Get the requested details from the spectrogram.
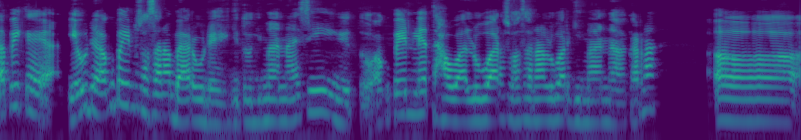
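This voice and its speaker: A woman's fairly low, bright, sharp voice with a strong Javanese accent, ordinary pitch variation and a fairly quick pace. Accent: thick Javanese (medok). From East Java, Pasuruan. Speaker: podcast guest. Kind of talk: casual chat.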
